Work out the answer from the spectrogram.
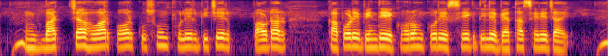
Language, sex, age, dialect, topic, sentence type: Bengali, male, 31-35, Western, agriculture, statement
